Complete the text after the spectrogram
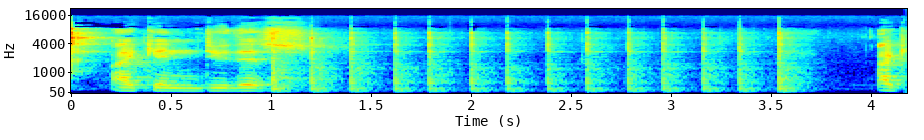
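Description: Drumsticks tap quickly and evenly on a rubber practice pad.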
